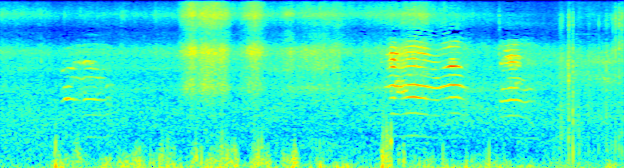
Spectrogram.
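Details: Hungry stray cats on the street, climbing onto a lap; a series of clear, wavering meows, one early then three in quick succession near the end, with rustling, handling noises and low outdoor rumble.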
